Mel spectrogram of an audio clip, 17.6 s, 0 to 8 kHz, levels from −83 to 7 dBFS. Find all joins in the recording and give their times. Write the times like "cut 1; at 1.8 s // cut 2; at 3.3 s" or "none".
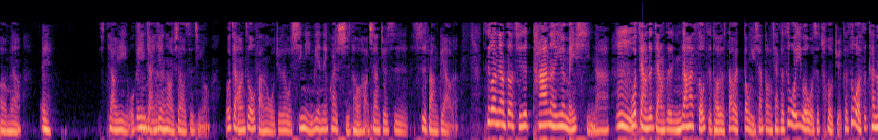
none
